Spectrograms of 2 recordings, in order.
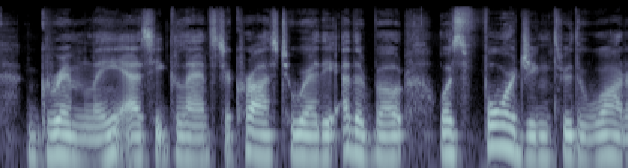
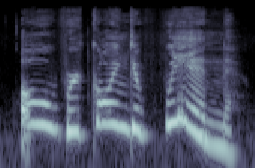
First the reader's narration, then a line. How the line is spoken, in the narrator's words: cried Alice in delight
